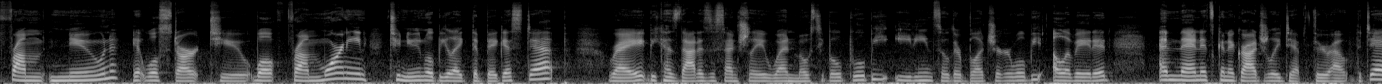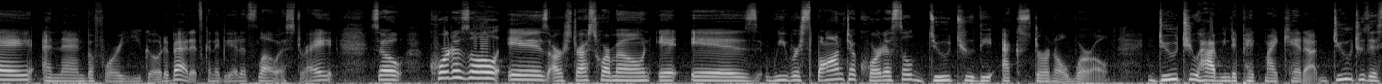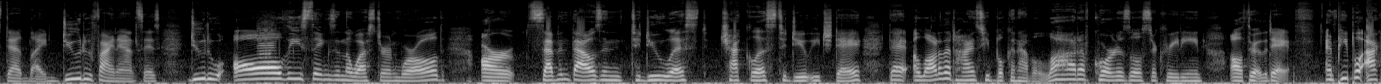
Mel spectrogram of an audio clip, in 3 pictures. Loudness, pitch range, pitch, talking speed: -22 LUFS, 160-205 Hz, 180 Hz, 190 wpm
